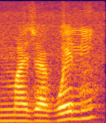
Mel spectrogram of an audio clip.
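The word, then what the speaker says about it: Mayahuel: Entonces normalmente se pronuncia Mayagüel, porque como les digo, ya el náhuatl se ha diversificado mucho, entonces se han ido modificando algunas pronunciaciones.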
